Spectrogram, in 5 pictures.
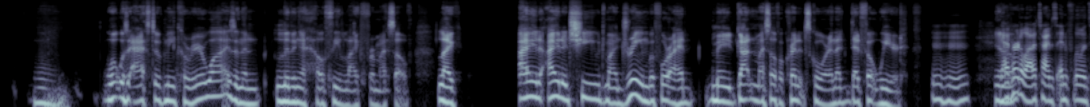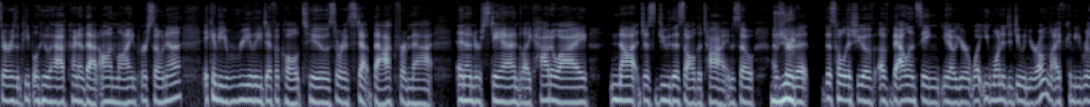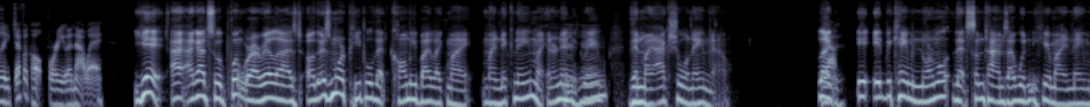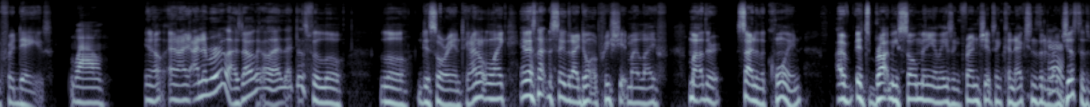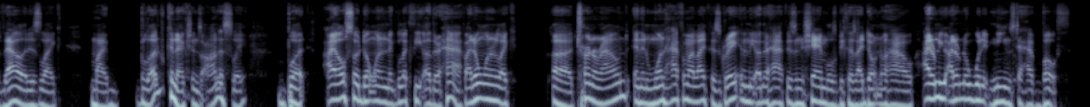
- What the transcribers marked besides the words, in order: tapping
- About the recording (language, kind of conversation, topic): English, unstructured, How can I balance work and personal life?
- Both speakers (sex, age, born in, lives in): female, 40-44, United States, United States; male, 20-24, United States, United States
